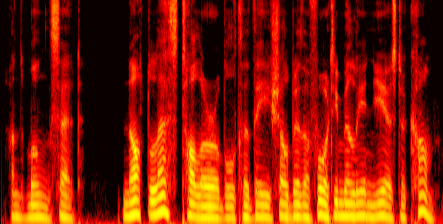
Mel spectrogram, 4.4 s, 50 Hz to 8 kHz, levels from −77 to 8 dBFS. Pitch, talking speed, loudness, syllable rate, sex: 115 Hz, 215 wpm, -18 LUFS, 5.5 syllables/s, male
